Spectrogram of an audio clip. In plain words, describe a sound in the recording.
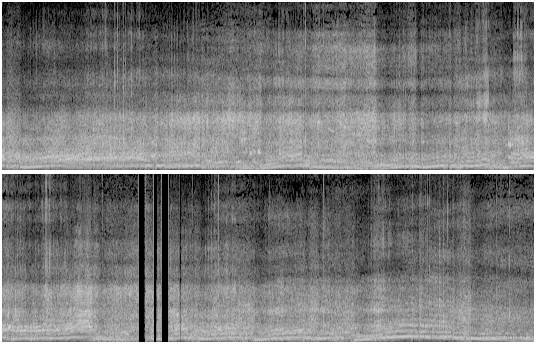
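A rally car engine revs hard, rising and falling as the car slides around the track.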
